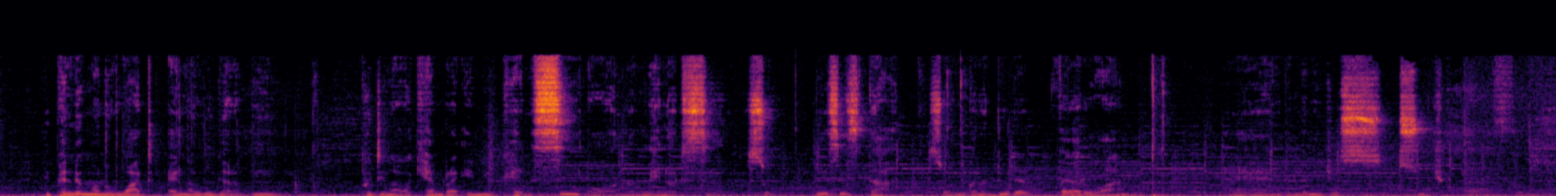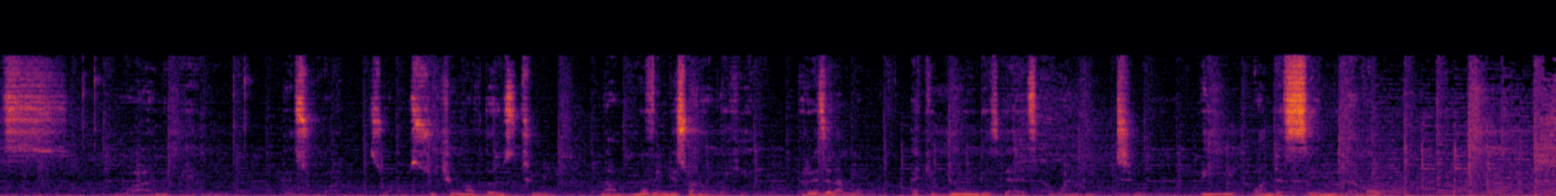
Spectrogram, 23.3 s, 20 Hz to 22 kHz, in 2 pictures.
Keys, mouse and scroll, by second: 0.2-1.9 shift+middle drag, 3.3 scroll down 1, 6.3 middle click, 6.9-7.6 scroll up 1, 7.6 click, 8.9 KP_1, 12.6 click, 13.7 click, 15.0-16.0 scroll down 3, 19.1 scroll down 1, 19.9 scroll down 1, 21.8 scroll up 1.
